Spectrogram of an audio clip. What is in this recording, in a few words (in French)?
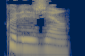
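"collegien", French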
